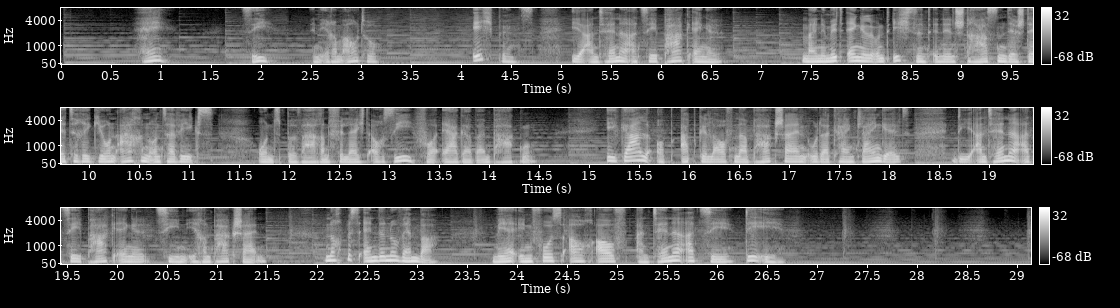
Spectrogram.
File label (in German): Funkspot lieblich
